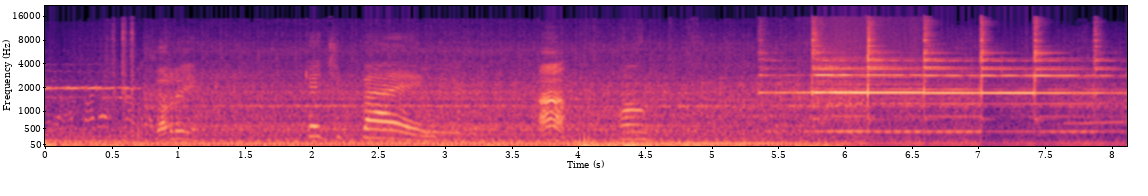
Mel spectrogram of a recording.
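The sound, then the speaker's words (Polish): A small train carrying a group equipped with hammers and bags up to the Val de Giove mine on the island of Elba rumbles steadily along with a low engine drone, punctuated by squealing wheel and rail tones and metallic screeches, ending in a series of sharp clanks and ringing tones. “A grupa zaopatrzona w młotki i torebki wyruszyła na górę do kopalni kolejką.”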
